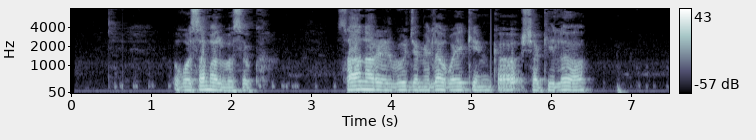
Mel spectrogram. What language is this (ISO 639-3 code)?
oru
